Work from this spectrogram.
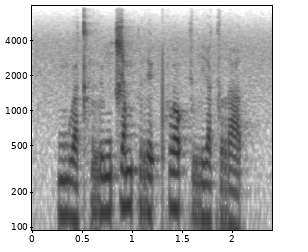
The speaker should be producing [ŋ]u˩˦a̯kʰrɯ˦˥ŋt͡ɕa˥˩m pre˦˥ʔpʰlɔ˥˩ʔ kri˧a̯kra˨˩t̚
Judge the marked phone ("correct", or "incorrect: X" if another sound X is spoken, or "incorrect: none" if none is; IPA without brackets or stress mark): incorrect: m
